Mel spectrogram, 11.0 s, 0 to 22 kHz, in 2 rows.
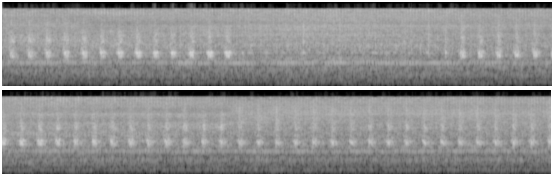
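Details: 2008 Chevrolet Impala at idle: sharp, even ticking at about three per second that pauses briefly then resumes, coming from the intake area; the source can't be pinpointed and the cause is unknown.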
